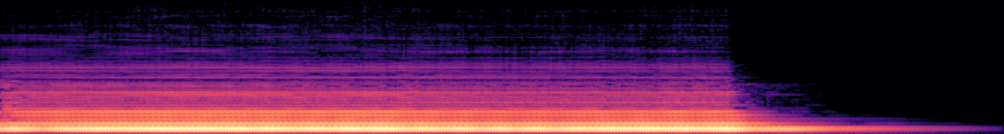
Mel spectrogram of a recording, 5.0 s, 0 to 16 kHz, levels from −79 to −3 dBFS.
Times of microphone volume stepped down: none

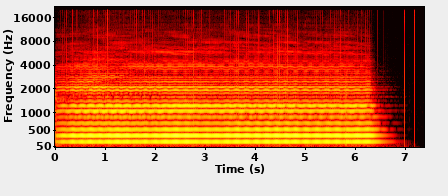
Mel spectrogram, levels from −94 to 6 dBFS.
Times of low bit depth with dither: none

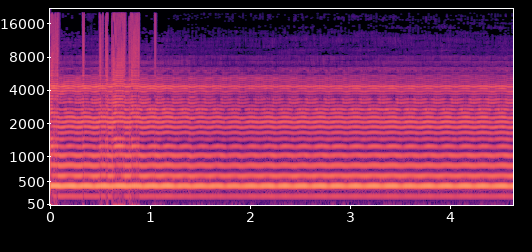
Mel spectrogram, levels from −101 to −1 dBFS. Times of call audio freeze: none

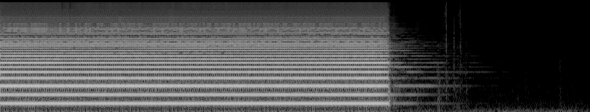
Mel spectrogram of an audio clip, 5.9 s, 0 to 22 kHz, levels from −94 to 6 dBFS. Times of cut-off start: none

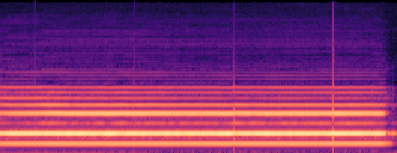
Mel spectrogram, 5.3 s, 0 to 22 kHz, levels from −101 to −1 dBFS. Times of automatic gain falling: none

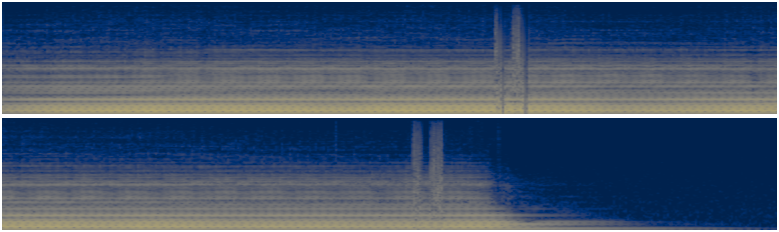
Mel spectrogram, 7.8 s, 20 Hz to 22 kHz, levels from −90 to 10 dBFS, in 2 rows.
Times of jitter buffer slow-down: none

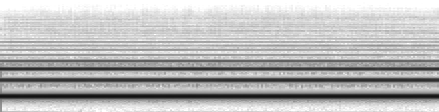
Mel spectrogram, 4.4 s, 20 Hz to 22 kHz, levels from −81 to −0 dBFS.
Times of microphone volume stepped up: none

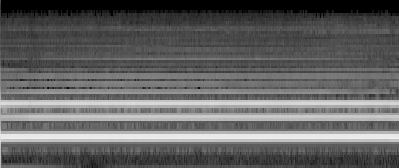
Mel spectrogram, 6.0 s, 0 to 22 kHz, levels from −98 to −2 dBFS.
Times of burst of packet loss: none

